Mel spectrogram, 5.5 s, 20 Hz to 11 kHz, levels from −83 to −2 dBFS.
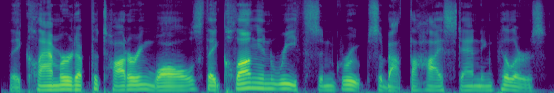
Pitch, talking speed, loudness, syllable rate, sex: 100 Hz, 185 wpm, -23 LUFS, 4.6 syllables/s, male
